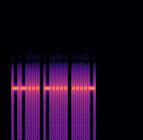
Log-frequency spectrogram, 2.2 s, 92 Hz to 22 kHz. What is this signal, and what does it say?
Morse code, heard as a keyed tone, about 40 wpm, 700 Hz. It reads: 764
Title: Numbers - 3-Digit 40wpm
